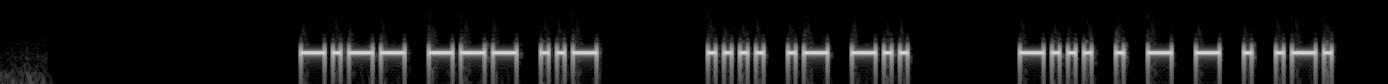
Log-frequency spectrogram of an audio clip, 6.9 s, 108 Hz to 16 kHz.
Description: Morse code, heard as a keyed tone, about 30 wpm, 700 Hz. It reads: YOU HAD BETTER
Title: 2x Word-Spacing - Sentences from Top 400 Words - 30wpm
